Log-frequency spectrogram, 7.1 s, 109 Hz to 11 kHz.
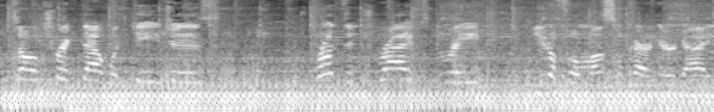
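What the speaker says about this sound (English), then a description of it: "let's go for a ride in this bad 69 Camaro" A 1969 Chevy Camaro with a 350 V8 muscle-car engine rumbling loudly and steadily from inside the car while driving, with a person talking over the engine throughout.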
